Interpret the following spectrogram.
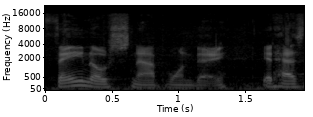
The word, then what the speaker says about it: Thanos: I'm just saying say it right. It's Thanos. There is no reason that you should be saying Thanos.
